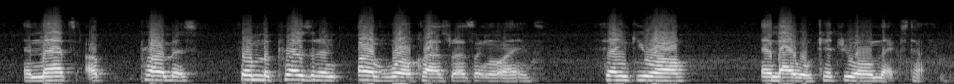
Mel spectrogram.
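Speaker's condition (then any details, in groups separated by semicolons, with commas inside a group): Cerebral palsy; wheelchair bound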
